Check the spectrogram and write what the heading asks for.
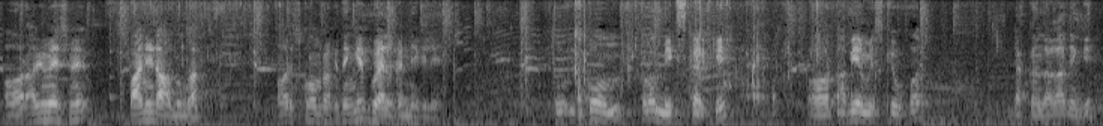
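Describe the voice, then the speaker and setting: A man's voice: mid-range voice, moderate pace, long pauses, over music. A man, a chef, explaining a recipe step by step in a kitchen cooking demonstration.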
